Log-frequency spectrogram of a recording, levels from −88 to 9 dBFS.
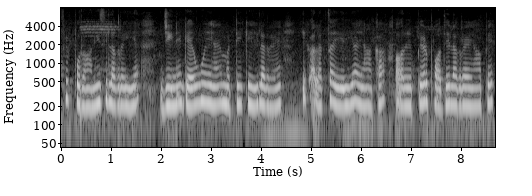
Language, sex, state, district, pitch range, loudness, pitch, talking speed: Hindi, female, Maharashtra, Pune, 195-220 Hz, -18 LUFS, 205 Hz, 205 wpm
